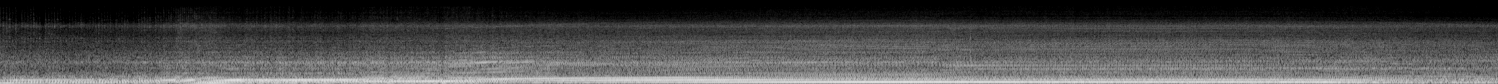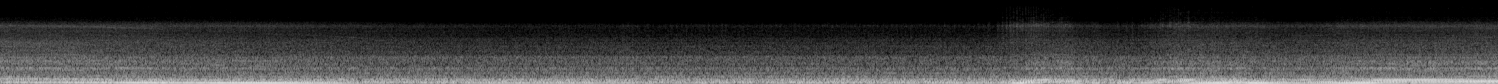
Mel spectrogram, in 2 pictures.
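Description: Honda car engine running on compressed natural gas after a CNG conversion, revved up and held high at about 3,000 rpm, then falling back to idle. Near the end it is blipped a few times and revved again. The owner finds it idles with a slight shake on gas, which he puts down to the system and injectors not having run for a long time.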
